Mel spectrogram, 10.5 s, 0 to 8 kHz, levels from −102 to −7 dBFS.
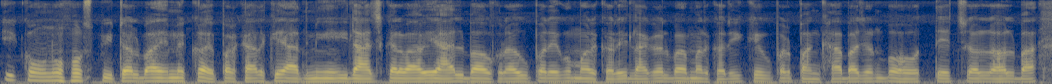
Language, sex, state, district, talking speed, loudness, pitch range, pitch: Bhojpuri, male, Bihar, East Champaran, 170 wpm, -35 LUFS, 105-115 Hz, 110 Hz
